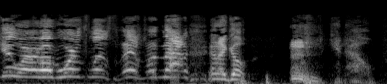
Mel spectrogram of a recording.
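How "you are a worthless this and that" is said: mock high-pitched berating yell. Retelling what a guy yelled at him: retelling a yell. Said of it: "yelling at me".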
